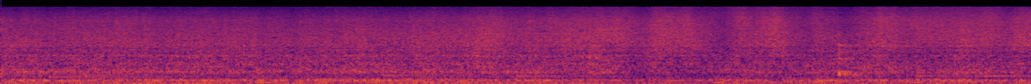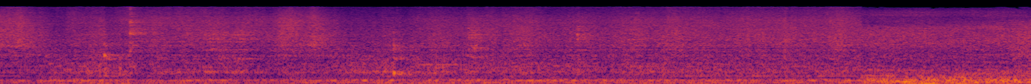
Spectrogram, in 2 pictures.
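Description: Propane burner running steadily under a wok, with oil sizzling and a spatula scraping and ticking against the pan. Near the end the sizzle grows louder as more food goes into the hot wok.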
